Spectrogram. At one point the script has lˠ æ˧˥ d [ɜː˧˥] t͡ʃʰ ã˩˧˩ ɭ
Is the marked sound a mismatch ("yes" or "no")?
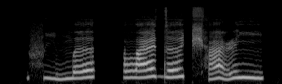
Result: yes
